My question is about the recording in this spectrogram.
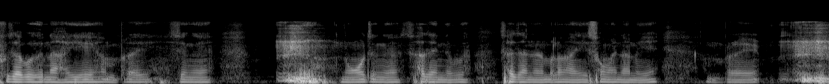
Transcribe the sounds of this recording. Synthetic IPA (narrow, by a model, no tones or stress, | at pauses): pʰuzaβɯhɯnaɦajɯampʰɾajz̥ɯŋɯ | nɔŋɔzɯŋɯsazajnɯbɯsazanaɾmbalaŋajɯsɔmajnanujeampʰɾaj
